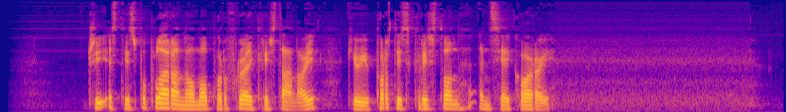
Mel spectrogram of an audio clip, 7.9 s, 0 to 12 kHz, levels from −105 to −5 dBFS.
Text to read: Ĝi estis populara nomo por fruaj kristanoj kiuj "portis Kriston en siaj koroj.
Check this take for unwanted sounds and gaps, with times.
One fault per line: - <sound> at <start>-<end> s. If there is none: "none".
none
